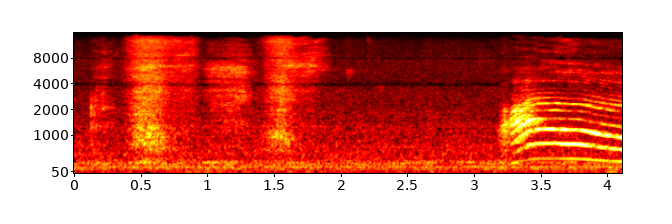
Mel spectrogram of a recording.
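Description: Domestic cats facing off: two short hisses, then a drawn-out yowl starting about three seconds in that rises and then falls in pitch. It is the sound of tension between two cats.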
